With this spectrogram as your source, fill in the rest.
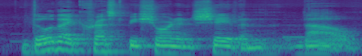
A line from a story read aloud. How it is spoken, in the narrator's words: I said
